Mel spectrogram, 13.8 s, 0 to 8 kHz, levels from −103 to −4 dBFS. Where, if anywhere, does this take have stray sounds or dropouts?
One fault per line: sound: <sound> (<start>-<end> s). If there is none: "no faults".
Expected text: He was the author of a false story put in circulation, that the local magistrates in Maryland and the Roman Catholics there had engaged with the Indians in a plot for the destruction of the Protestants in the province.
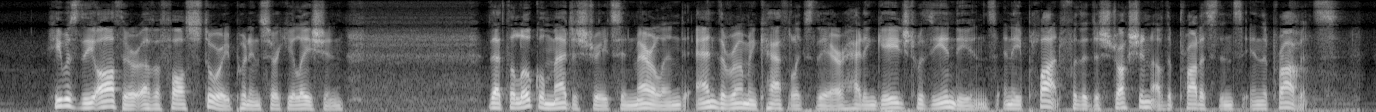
no faults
